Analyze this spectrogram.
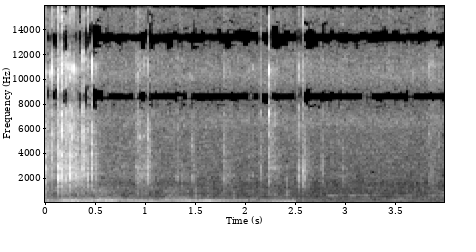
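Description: Crackers clatter softly onto a wooden board.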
